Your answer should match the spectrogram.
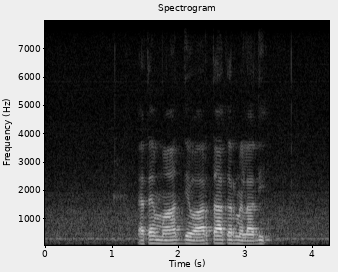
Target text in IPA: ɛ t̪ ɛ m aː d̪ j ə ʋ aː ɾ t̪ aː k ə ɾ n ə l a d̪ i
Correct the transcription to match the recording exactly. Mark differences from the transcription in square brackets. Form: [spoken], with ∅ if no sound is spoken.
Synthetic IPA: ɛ t̪ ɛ m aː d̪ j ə ʋ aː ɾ t̪ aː k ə ɾ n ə l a d̪ i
